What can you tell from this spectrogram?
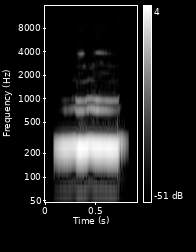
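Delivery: very high squeaky hum; a tiny high doll's mm. Acted. Doll pretends to answer.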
